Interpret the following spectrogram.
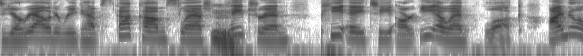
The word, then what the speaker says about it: Patreon: look I know a lot of people are saying it's patreon now it's always been Patron they called a patron when they came out I'm never calling a patreon to say it the way it's spelled I don't care it's Patron you're all patrons and we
